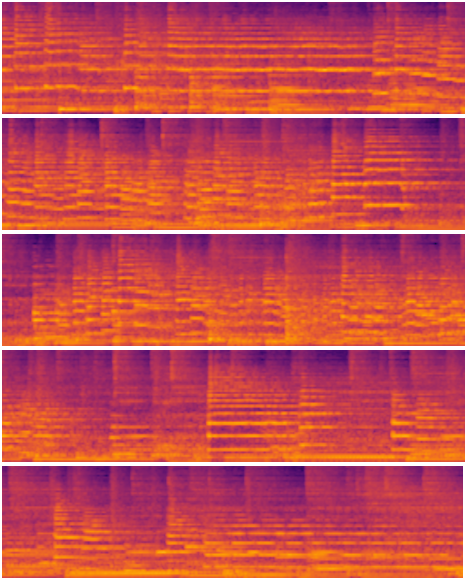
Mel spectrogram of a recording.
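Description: Jazz trumpet solo with quick rising and falling runs of notes over sustained low accompanying notes.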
